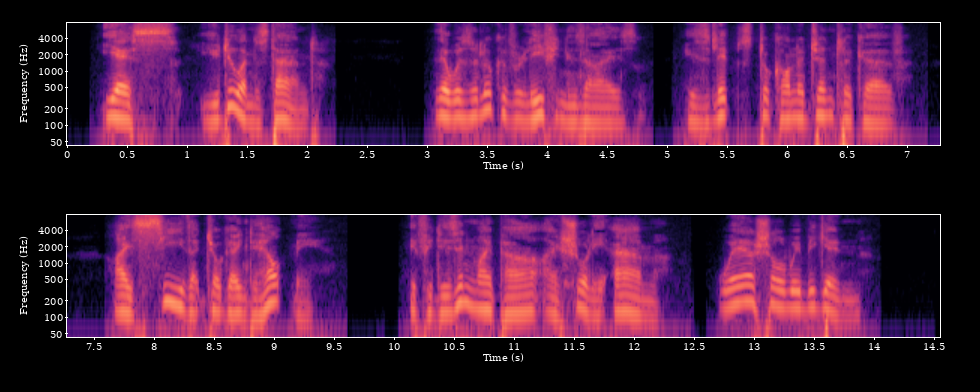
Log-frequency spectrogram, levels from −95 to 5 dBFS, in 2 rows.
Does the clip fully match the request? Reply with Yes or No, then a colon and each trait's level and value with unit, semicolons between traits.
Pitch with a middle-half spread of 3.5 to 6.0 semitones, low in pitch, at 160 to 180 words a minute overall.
Yes: average, 5.1 semitones; low, 130 Hz; average, 175 wpm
